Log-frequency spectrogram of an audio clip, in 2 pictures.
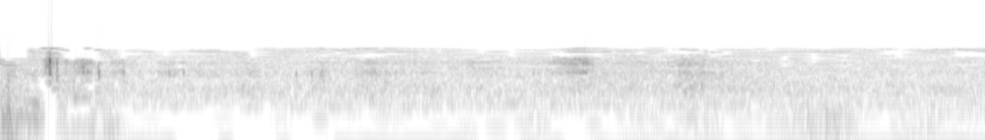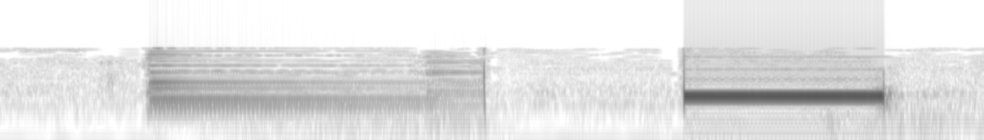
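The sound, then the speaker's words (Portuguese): Telephone tones while a call is put on transfer: faint line noise and muffled speech, then a buzzy multi-tone signal for about a second and a half, a short gap, and a louder steady beep lasting about a second. “Eu vou transferir a ligação, só um pouquinho, tá?”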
